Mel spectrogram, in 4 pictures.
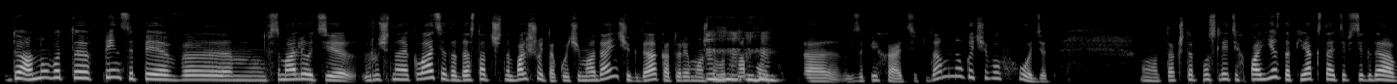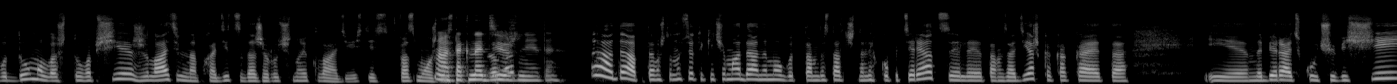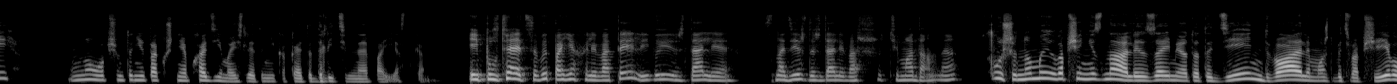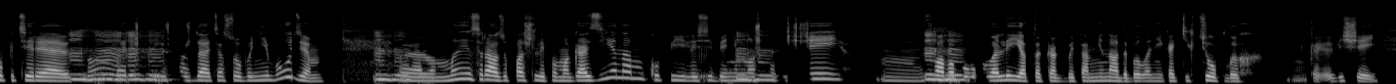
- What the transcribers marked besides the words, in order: "если" said as "ести"
- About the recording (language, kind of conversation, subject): Russian, podcast, Случалось ли тебе терять багаж и как это произошло?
